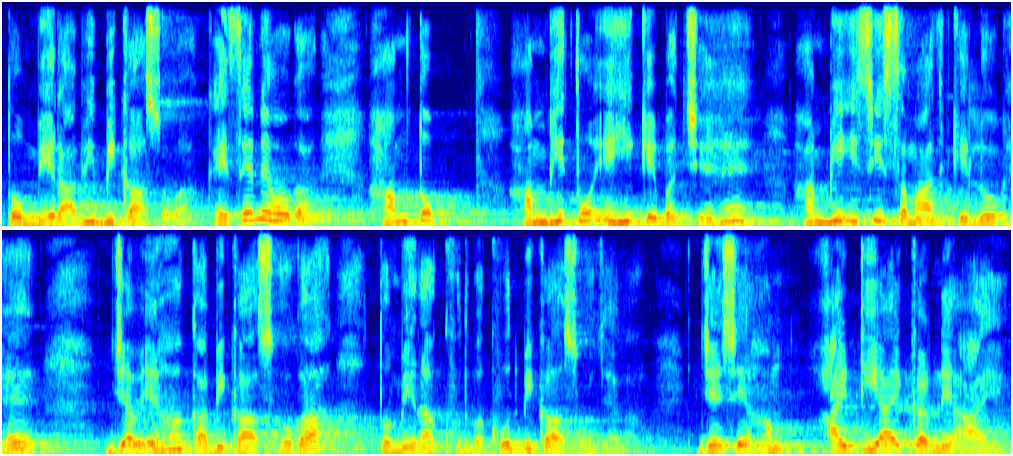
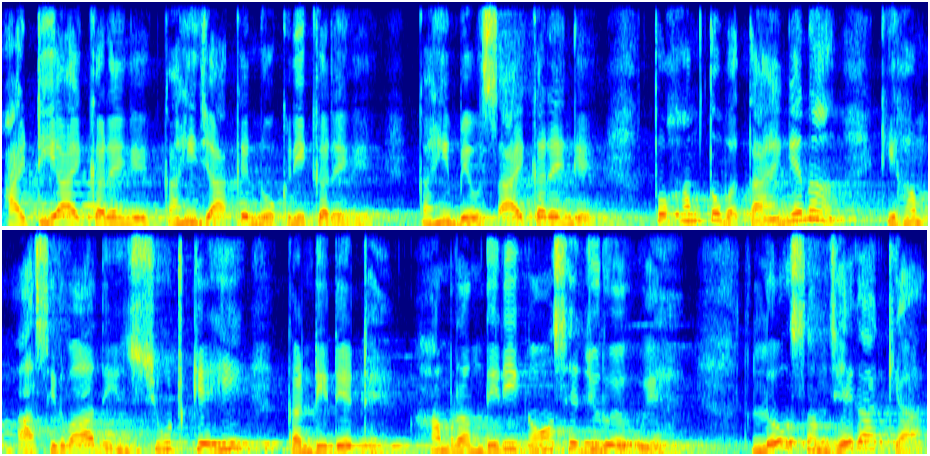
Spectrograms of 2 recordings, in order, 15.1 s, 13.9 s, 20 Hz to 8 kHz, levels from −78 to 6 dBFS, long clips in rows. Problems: none marked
